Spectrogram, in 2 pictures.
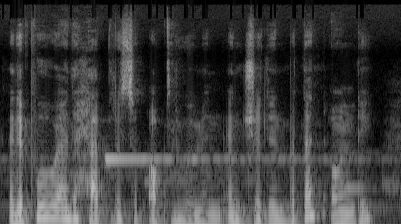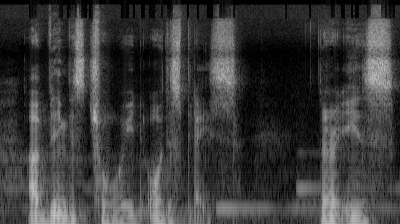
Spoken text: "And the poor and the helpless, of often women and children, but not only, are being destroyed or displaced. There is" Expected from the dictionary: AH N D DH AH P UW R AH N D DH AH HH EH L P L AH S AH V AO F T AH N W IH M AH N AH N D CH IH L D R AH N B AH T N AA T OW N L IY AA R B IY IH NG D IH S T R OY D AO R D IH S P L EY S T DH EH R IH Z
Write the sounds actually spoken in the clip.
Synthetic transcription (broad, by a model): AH N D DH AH P UW R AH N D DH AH HH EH P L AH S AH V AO P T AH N W IH M AH N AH N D CH IH L D R AH N B AH T N AA T OW N L IY AA R B IY IH NG D IH S T R OY D AO R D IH S P L EY S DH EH R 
